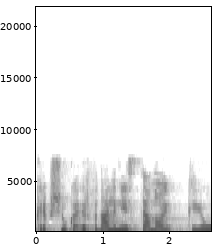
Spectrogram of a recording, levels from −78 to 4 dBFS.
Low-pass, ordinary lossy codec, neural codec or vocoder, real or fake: 7.2 kHz; Opus, 24 kbps; none; real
